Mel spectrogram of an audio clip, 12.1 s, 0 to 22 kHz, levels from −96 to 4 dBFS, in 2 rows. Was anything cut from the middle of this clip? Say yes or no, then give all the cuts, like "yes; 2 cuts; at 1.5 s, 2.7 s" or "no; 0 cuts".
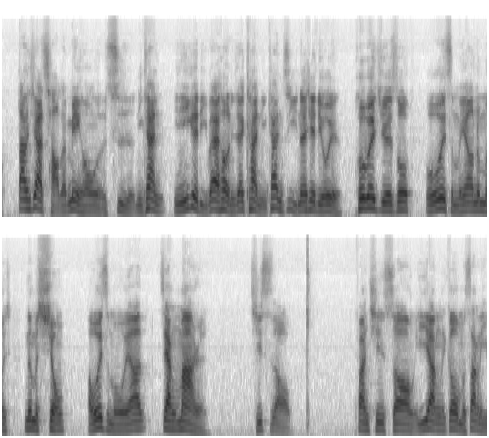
yes; 1 cut; at 5.1 s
